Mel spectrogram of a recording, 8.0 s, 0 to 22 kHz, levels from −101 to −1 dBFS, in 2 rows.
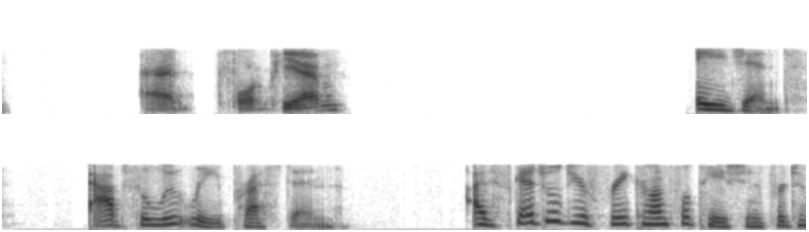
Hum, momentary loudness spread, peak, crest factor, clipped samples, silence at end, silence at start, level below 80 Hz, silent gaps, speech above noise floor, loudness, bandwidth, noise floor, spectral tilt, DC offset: none; 14 LU; -10 dBFS; 20 dB; under 0.1%; 0 s; 0.7 s; -70 dBFS; none; over 61 dB; -29 LUFS; 4 kHz; under -90 dBFS; -4.5 dB/octave; under 0.1%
